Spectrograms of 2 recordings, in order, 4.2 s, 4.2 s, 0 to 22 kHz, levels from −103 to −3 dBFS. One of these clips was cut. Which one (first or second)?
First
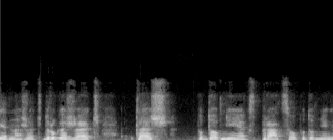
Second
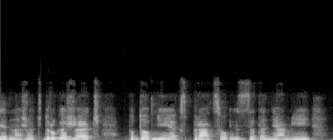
second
